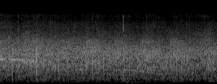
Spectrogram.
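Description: An audience clapping at a 2019 Fort Pierce Westwood High School graduation ceremony, a dense, steady wash of applause from a large crowd in a big hall.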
